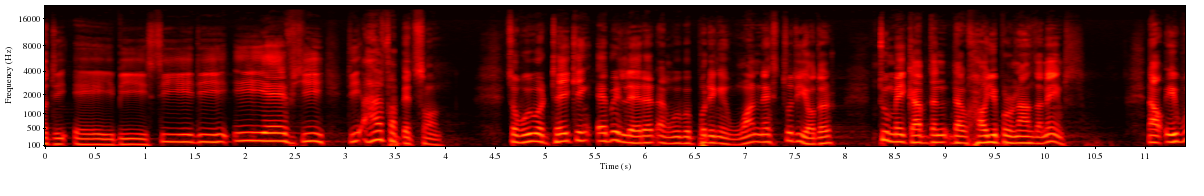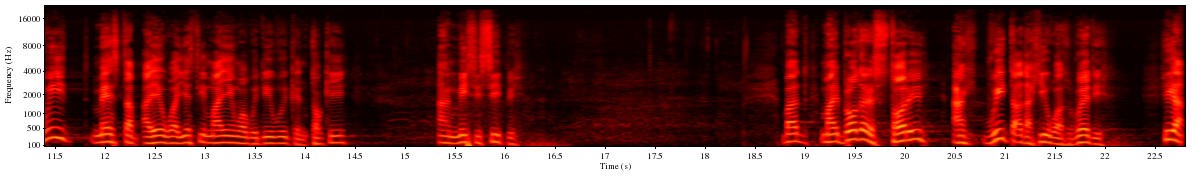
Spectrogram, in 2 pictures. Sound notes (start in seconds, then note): 16.2 crowd laughs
